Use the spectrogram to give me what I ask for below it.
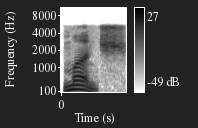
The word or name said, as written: munch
